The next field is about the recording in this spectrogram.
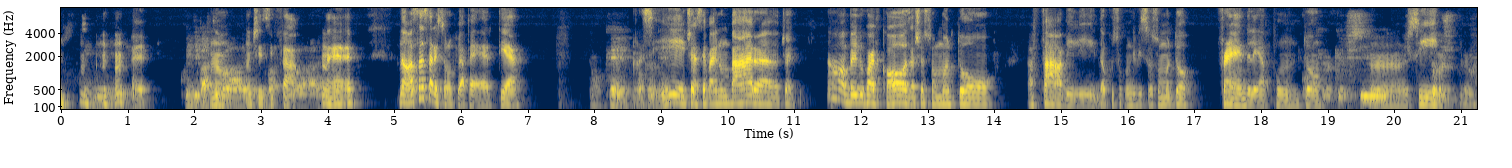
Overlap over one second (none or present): present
